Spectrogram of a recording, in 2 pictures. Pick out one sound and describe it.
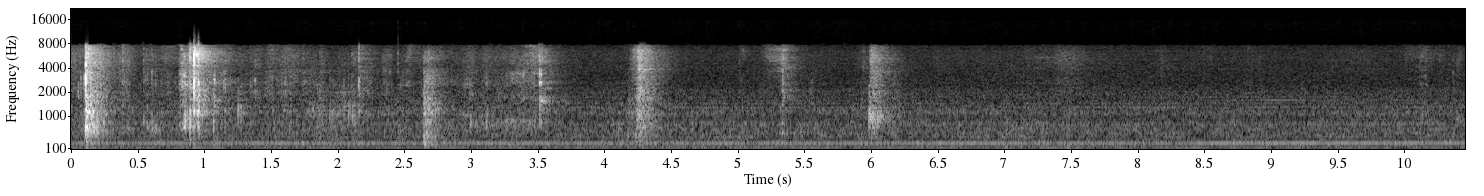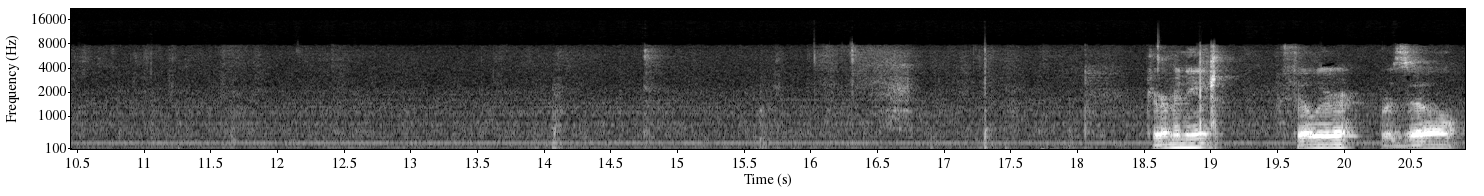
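Trading cards slide and rustle against each other as they are flipped through.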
